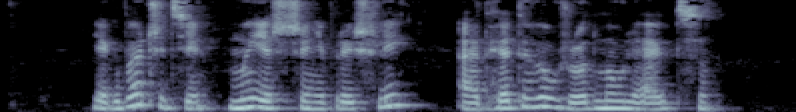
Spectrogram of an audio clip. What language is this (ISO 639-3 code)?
bel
